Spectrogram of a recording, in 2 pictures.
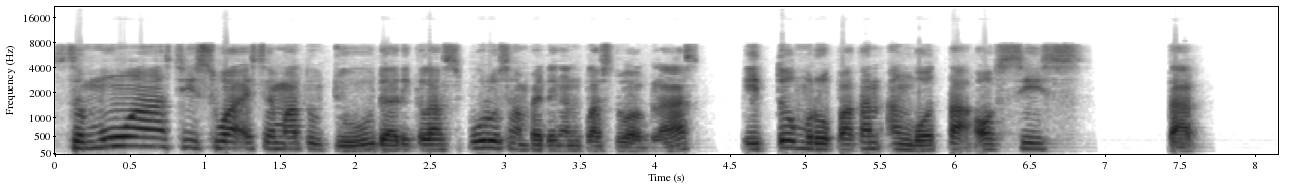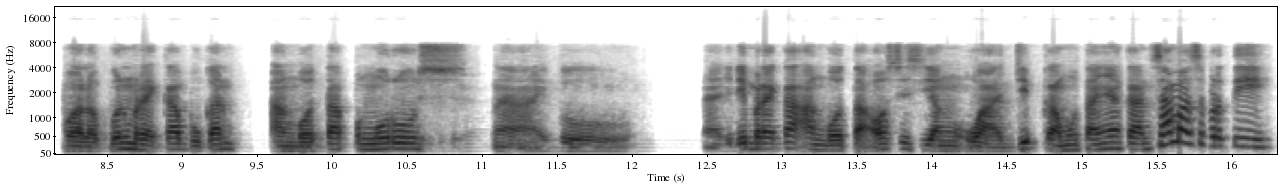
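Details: Adult male speaker; normal speech.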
